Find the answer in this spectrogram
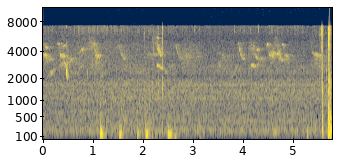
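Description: Faint background with small bird-like chirps, a few soft low taps a second or two in, and two sharp clicks near the end.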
